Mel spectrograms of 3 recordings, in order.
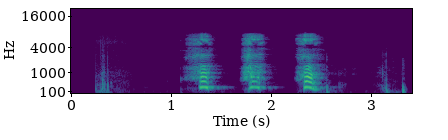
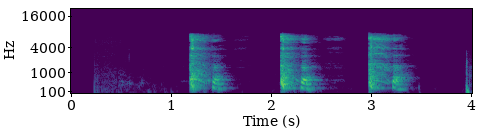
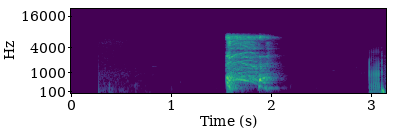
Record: {"exhalation_length": "3.4 s", "exhalation_amplitude": 16685, "exhalation_signal_mean_std_ratio": 0.31, "three_cough_length": "4.0 s", "three_cough_amplitude": 27368, "three_cough_signal_mean_std_ratio": 0.34, "cough_length": "3.2 s", "cough_amplitude": 26615, "cough_signal_mean_std_ratio": 0.29, "survey_phase": "beta (2021-08-13 to 2022-03-07)", "age": "18-44", "gender": "Female", "wearing_mask": "No", "symptom_runny_or_blocked_nose": true, "symptom_diarrhoea": true, "smoker_status": "Never smoked", "respiratory_condition_asthma": false, "respiratory_condition_other": false, "recruitment_source": "Test and Trace", "submission_delay": "3 days", "covid_test_result": "Positive", "covid_test_method": "RT-qPCR", "covid_ct_value": 32.5, "covid_ct_gene": "N gene"}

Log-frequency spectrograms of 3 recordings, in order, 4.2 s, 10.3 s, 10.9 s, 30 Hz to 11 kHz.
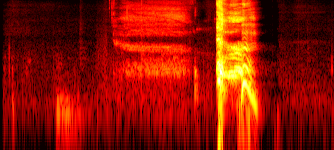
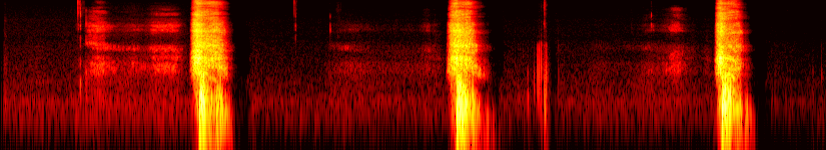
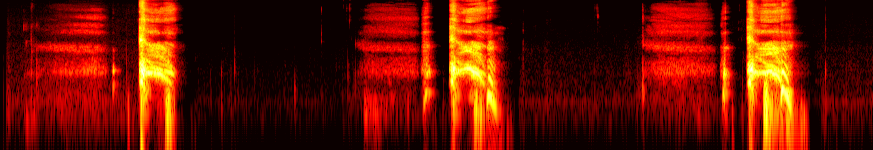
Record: {"cough_length": "4.2 s", "cough_amplitude": 32768, "cough_signal_mean_std_ratio": 0.25, "exhalation_length": "10.3 s", "exhalation_amplitude": 30237, "exhalation_signal_mean_std_ratio": 0.22, "three_cough_length": "10.9 s", "three_cough_amplitude": 32768, "three_cough_signal_mean_std_ratio": 0.28, "survey_phase": "beta (2021-08-13 to 2022-03-07)", "age": "18-44", "gender": "Female", "wearing_mask": "No", "symptom_none": true, "smoker_status": "Never smoked", "respiratory_condition_asthma": false, "respiratory_condition_other": false, "recruitment_source": "REACT", "submission_delay": "2 days", "covid_test_result": "Negative", "covid_test_method": "RT-qPCR", "influenza_a_test_result": "Negative", "influenza_b_test_result": "Negative"}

